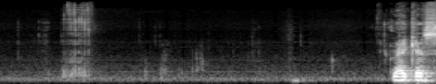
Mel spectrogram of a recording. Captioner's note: slurps wine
